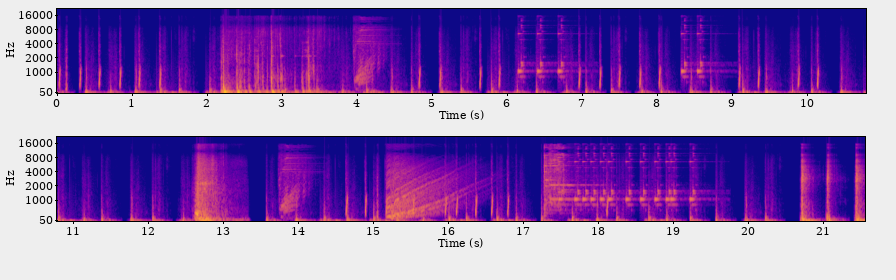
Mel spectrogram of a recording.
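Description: Quick game pops sound in a rapid run as figures are collected.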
